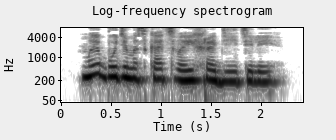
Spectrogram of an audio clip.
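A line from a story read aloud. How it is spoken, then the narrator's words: Sigh. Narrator (Russian): вздохнул Котя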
